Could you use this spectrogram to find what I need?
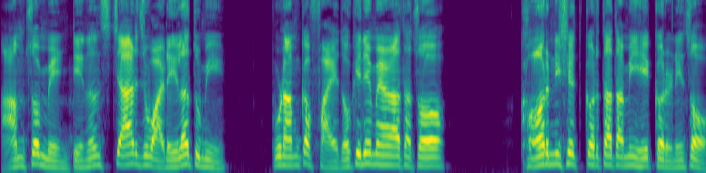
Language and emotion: Goan Konkani, angry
